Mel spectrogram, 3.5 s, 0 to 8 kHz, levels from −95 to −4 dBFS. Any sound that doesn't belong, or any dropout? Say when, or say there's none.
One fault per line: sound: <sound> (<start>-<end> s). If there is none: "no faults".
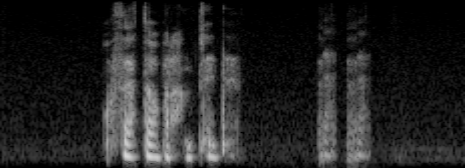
sound: laugh (2.4-2.8 s)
